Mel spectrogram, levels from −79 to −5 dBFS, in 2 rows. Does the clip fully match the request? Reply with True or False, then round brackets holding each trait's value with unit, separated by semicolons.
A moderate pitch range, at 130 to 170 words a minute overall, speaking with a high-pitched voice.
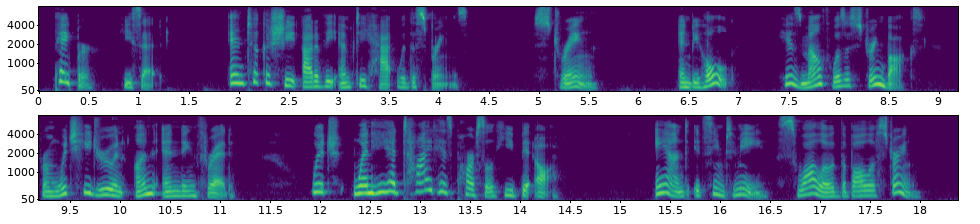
False (8.5 semitones; 165 wpm; 205 Hz)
